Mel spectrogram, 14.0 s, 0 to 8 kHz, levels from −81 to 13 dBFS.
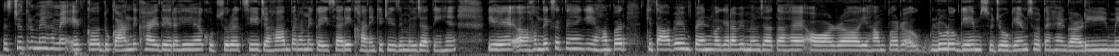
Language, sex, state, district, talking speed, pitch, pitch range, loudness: Hindi, female, Maharashtra, Solapur, 210 wpm, 240 Hz, 230-250 Hz, -19 LUFS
